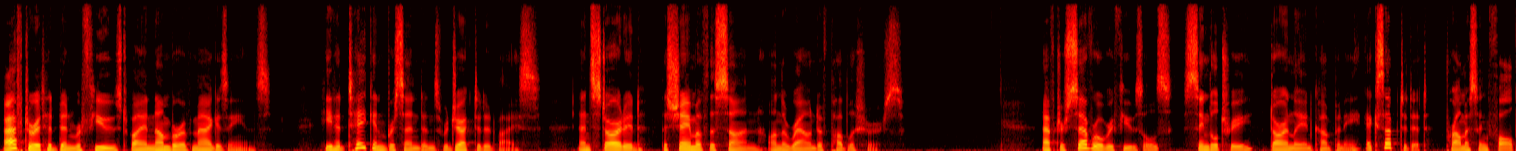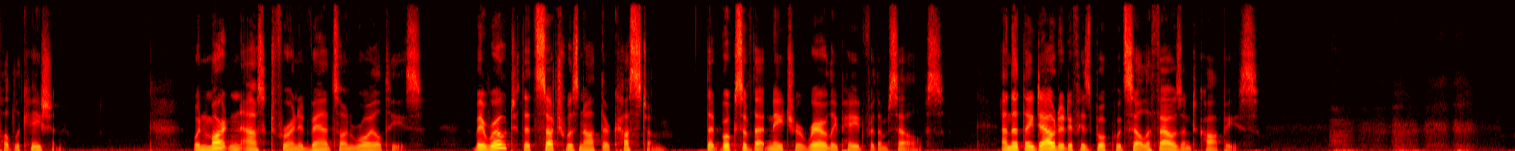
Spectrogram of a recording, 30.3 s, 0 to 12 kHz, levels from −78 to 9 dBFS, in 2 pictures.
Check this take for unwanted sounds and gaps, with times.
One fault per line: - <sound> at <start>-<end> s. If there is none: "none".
- breath at 28.5-30.0 s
